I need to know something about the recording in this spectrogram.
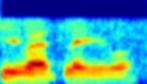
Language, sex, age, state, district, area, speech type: Assamese, male, 45-60, Assam, Darrang, rural, conversation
